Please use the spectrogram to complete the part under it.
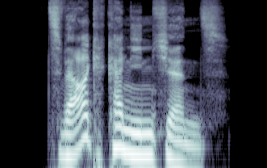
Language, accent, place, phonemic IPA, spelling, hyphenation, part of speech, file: German, Germany, Berlin, /ˈt͡svɛʁkkaˌniːnçəns/, Zwergkaninchens, Zwerg‧ka‧nin‧chens, noun, De-Zwergkaninchens.ogg
- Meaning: genitive singular of Zwergkaninchen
